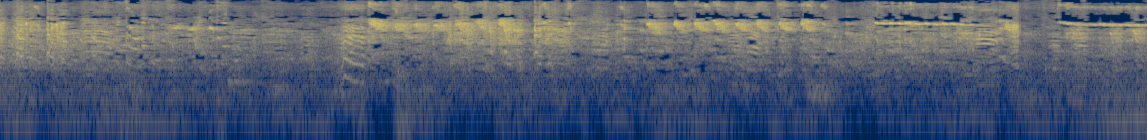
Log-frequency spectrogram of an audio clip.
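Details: Finch giving busy, high-pitched chirping: rapid thin twitters and short trilled runs packed closely together, with a faint low hum underneath.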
